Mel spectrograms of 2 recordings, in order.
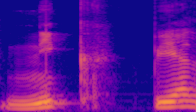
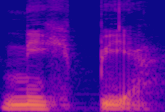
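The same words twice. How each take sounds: First: "nikpia" with a crisp hard K before the p. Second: "nijpia" with the k softened to a soft H. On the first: Teacher showing the old hard K in "nikpia" to students. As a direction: hit the hard K in "nikpia", nik-pia. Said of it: "it used to be pronounced". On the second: Teacher showing the Huasteca soft H in "nijpia" to students. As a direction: breathe a soft H in "nijpia", nih-pia. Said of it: "kinda sounds like an H". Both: Shown as a demonstration.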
